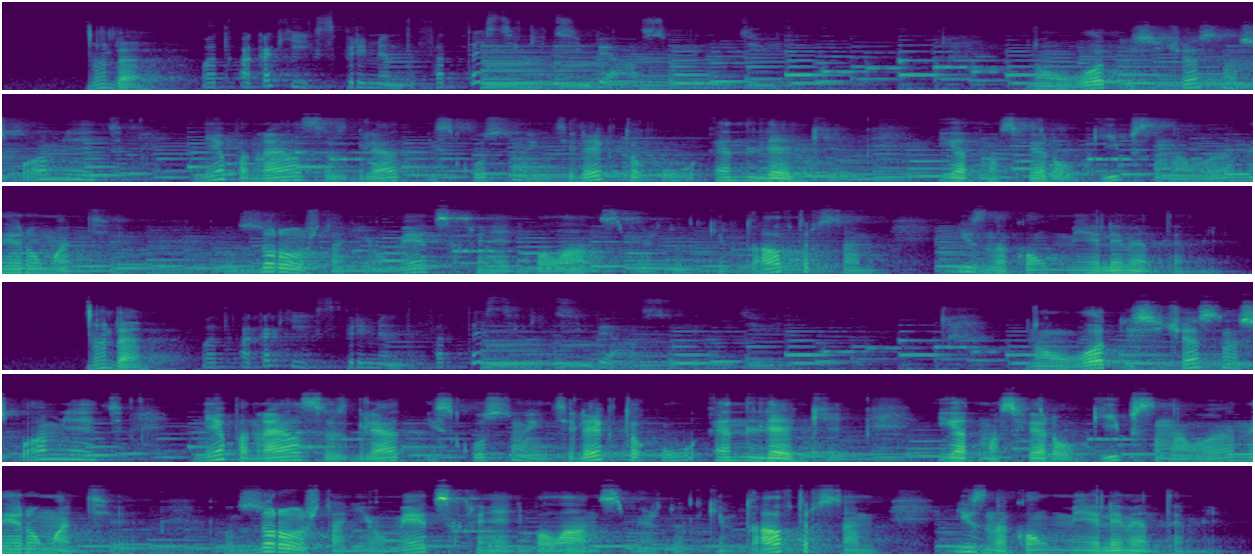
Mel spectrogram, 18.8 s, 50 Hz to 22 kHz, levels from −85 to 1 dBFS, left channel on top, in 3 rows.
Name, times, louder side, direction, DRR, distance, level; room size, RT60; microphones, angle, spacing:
voice 1, 0.4-0.8 4.7-18.6, right 4 dB, 50° right, 12 dB, 1.4 m, -31 dB
voice 2, 1.0-4.1, left 3 dB, 35° left, 9 dB, 2.4 m, -44 dB
sound 1, 1.9-2.1 2.4-16.8 17.2-17.5, left 2 dB, 60° left, 1.9 m, -40 dB
28.0 x 24.5 x 8.1 m, 0.68 s
head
